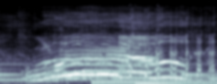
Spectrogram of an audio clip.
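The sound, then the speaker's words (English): A person vocally imitates a whale call with a long, rising and falling moaning hoot, sustained for about three seconds over a steady low drone, loud and without any words. “Yes, but for short, we can also hoot like a whale.”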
